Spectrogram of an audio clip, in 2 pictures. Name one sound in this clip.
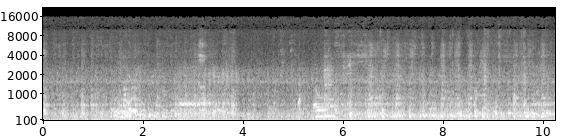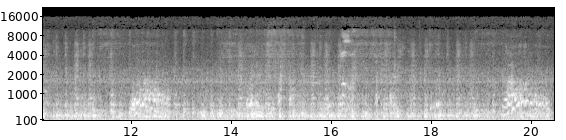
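A ceiling fan whirs steadily overhead.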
